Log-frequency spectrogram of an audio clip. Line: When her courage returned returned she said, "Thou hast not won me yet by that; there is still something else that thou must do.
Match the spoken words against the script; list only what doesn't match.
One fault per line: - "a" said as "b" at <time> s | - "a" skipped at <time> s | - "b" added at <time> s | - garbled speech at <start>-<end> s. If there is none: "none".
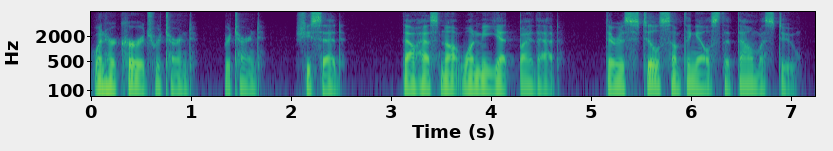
none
